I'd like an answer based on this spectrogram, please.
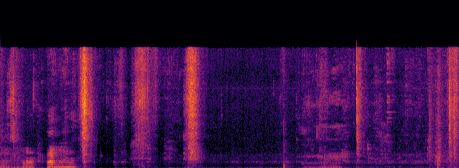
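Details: Dogs playing and fighting with each other: short bursts of low, rough growling in the first second and again near five seconds, broken by sharp scuffling clicks and snaps, with quieter gaps between the tussles.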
